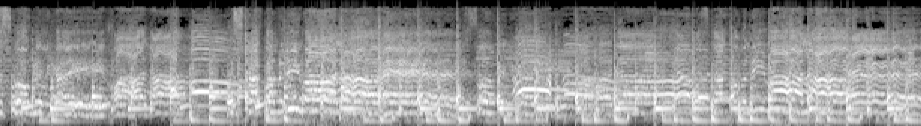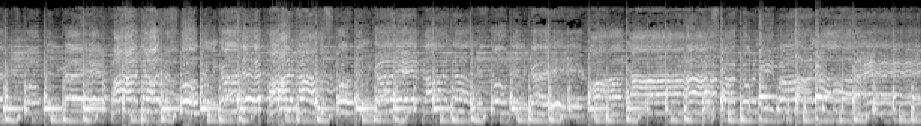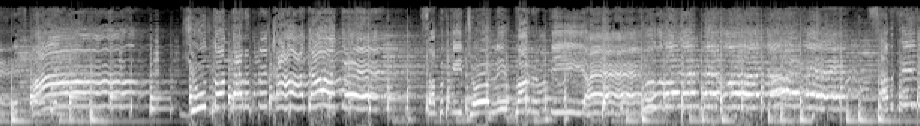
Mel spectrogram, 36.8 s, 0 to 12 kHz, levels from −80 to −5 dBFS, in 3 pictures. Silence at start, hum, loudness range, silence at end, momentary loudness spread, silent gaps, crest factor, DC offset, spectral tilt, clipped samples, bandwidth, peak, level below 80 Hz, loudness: 0 s; none; 2 LU; 0 s; 6 LU; none; 8 dB; under 0.1%; -4 dB/octave; 0.4%; 10.5 kHz; 0 dBFS; -44 dBFS; -8 LUFS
